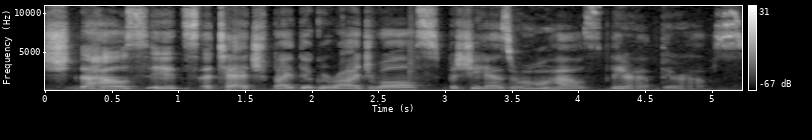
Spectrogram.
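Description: A woman's medium-pitched voice, bright and sharp in tone, with big swings in loudness, a moderate pace and hardly any pauses. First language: not English. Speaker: resident speaking at public hearing. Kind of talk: public comment at town meeting. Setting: town commission meeting.

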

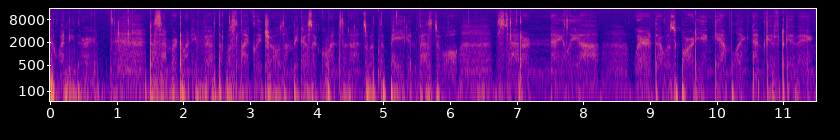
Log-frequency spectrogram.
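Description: A woman whispers at a moderate pace. The sound is dry with no echo, and there is loud background noise. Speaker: content creator. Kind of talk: casual chat, reading Christmas facts. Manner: close-mic ASMR whisper. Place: home room. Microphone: studio mic.

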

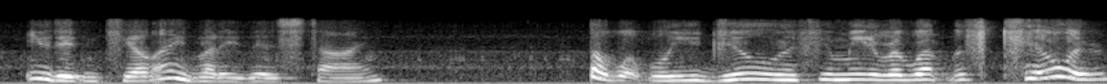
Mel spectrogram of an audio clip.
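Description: A woman is speaking at a moderate pace. Her pitch is fairly high. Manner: mocking, sinister.

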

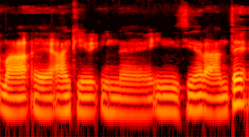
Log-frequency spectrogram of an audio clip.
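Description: A man's voice comes through at a fairly low pitch. The background is silent and the recording very clean. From Emilia-Romagna, Italy. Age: 30s. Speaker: astrophotographer. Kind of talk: interview. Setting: studio. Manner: halting.

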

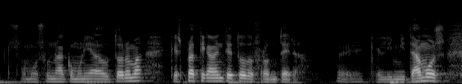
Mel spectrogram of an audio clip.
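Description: Here a man speaks at a moderate pace. His fairly high pitch shows ordinary pitch variation. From Spain, Burgos (Castilla y León); Castilla y León, Spain. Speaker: regional party leader, politician; politician. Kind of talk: press conference. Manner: halting, many fillers and repetitions. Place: meeting room. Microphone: podium.

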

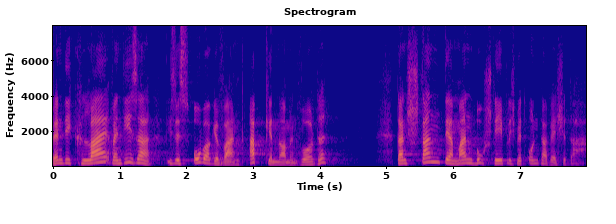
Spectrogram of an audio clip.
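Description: High-pitched male voice, bright and sharp yet warm in tone, with very wide pitch swings, a fairly slow pace and a quiet background. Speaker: preacher. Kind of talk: sermon. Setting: church. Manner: warm, earnest, heartfelt preaching. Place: church. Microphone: headset.

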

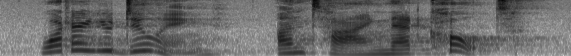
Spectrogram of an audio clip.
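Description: A woman speaks at a very slow pace. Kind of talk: scripture reading. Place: church. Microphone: podium.

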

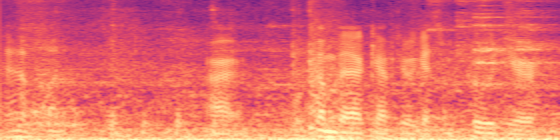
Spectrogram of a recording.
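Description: Music plays in the background while a man speaks. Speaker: food vlogger. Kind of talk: casual vlog chat. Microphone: phone near.

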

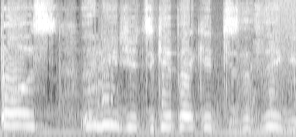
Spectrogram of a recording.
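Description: Delivered at a moderate pace, a put-on character voice plays over clear background noise.

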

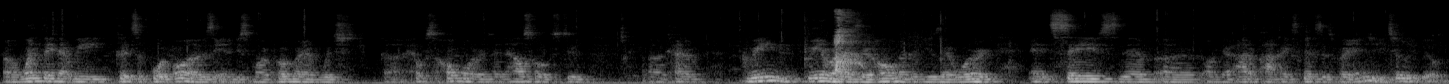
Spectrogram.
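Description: With an American accent, a man speaks in a monotone, flat intonation amid audible room echo and light background noise. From US South. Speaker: political candidate; candidate. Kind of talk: candidates' forum. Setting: stage with audience. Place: meeting room. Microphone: camera far.

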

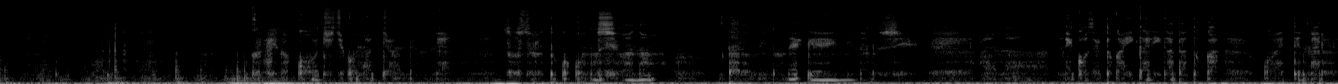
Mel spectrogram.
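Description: Whispering and soft-spoken at a very slow pace, a woman comes through a dry sound with no echo over noticeable background noise. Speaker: massage creator. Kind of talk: soft-spoken casual tutorial. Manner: soft close-mic whisper, intimate. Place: booth. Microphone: earbuds.

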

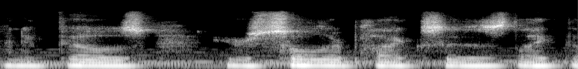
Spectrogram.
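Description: Music runs in the background. A woman speaks at a very deep, low pitch. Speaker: Reiki meditation guide. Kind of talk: guided meditation. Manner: slow, soft-spoken.

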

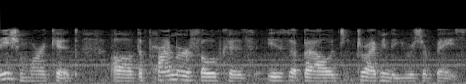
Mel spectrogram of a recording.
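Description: Over noticeable background noise, a woman speaks at a moderate pace with a fairly low pitch and ordinary pitch variation. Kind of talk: interview answer. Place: office.

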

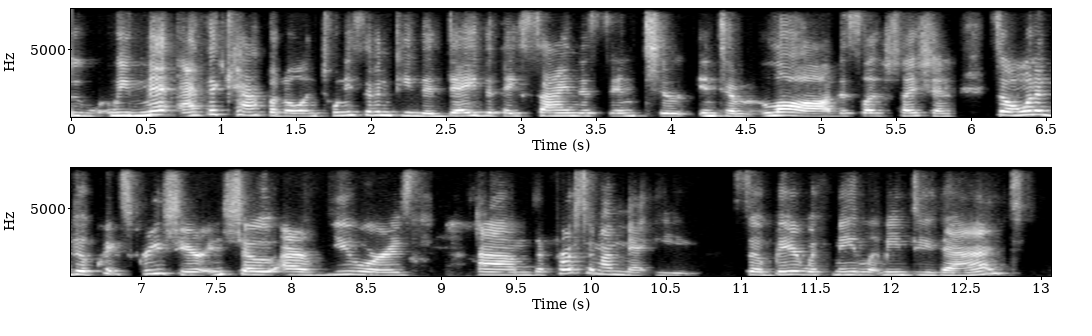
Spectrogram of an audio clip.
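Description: Over a quiet background, a woman talks at a moderate pace in a fairly high pitch with ordinary pitch variation. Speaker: online show co-host. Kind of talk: interview show hosting. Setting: video call. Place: home room. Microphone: webcam.

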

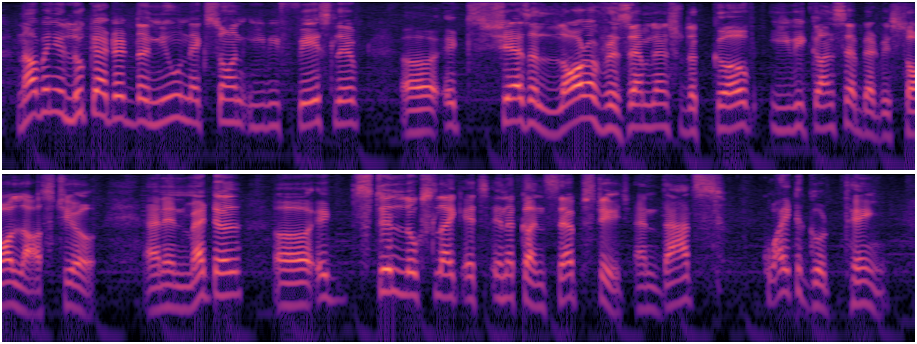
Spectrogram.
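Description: Faint music plays in the background as a man speaks at a moderate pace and a high pitch, in a dry sound with no echo. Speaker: car reviewer. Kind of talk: review presentation. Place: waterside. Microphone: lapel.

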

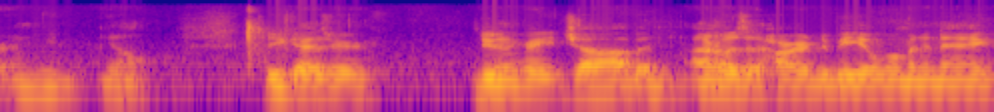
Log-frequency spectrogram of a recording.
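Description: A man talks at a fairly quick pace in a normal speaking voice. His pitch is fairly low. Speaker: podcast host. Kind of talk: casual chat. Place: studio. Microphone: studio mic.

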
